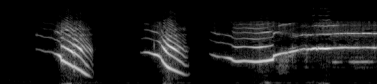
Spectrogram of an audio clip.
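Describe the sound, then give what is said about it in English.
An elk caller imitates elk: two short, descending nasal mews of an elk cow, then a long, high rising bull bugle that holds a whistling tone to the end, loud and with no talking. “You see, I'm going to go right to those two or three cow sounds and straight into the bugle.”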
